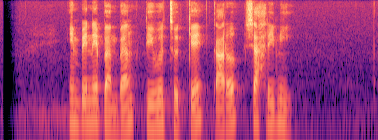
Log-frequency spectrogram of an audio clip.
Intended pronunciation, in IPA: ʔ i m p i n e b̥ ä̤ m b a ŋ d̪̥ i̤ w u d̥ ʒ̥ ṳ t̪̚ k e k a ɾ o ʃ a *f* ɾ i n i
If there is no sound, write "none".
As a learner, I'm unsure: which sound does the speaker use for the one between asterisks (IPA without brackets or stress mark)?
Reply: h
